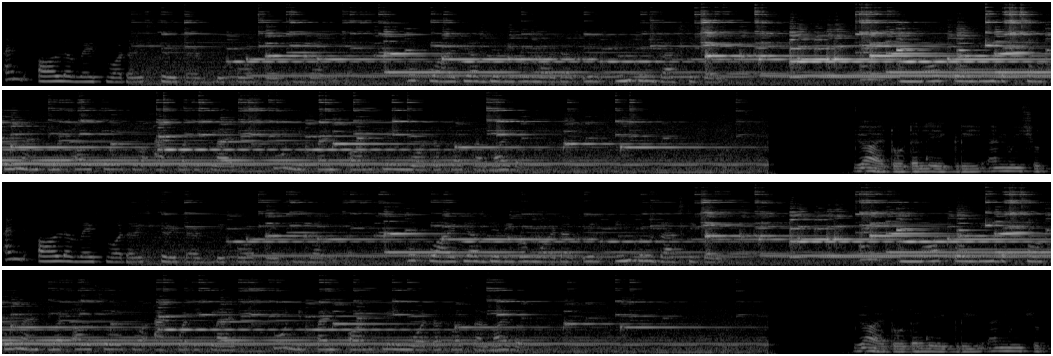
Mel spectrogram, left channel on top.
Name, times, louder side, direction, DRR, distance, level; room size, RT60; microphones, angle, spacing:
voice 1, 0.0-3.5 4.0-7.2 8.6-12.8 13.2-15.7, equal, 15° right, 1.4 m, -44 dB
Wind chime, 1.3-18.1, left 5 dB, 20° left, 0.8 m, -33 dB
voice 2, 19.0-20.9, left 2 dB, 90° left, 2.4 m, -43 dB
10.5 x 6.3 x 6.3 m
head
